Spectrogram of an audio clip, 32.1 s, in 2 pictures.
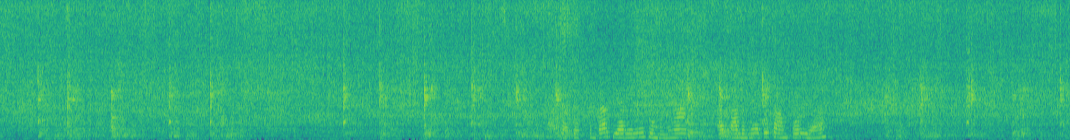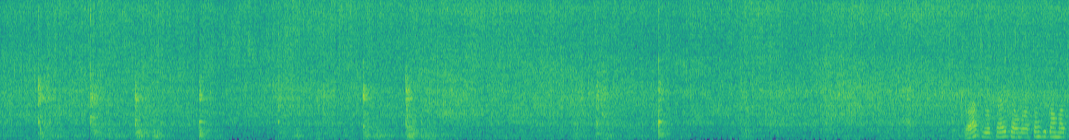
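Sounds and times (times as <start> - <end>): food sizzling in a wok: 0.0 - 32.0
metal spatula scraping a wok: 0.6 - 4.2, 4.9 - 12.0, 13.2 - 22.8.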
